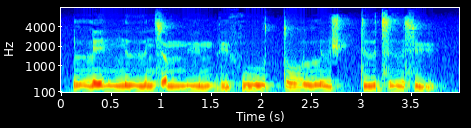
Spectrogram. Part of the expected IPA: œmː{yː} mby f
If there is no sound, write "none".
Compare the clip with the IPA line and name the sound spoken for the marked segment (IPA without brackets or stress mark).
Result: yː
